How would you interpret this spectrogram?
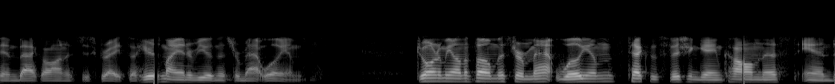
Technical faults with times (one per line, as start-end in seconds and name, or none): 1.54-1.58 packet loss filled with silence
3.06-3.10 packet loss filled with silence
7.42-7.44 packet loss filled with silence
